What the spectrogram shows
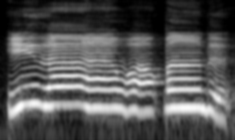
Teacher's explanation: Za panjang 2 ketukan karena ada alif diawali dengan fathah, mad asli atau mad tabi'i.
